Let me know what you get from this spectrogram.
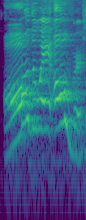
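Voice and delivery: "over" stretched high and loud; emphatic. Real, not acted. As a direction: stress how far she walked. Stressing how far she came.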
